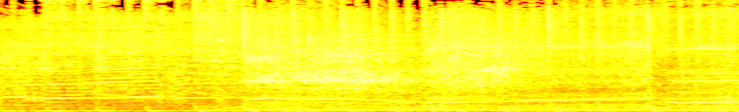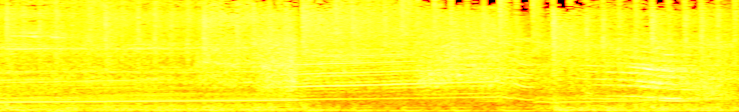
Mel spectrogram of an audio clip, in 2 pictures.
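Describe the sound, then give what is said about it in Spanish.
Tires squeal and engines roar as a Chevrolet car and a motorcycle speed through city streets in an action-film chase, long screeching tones sliding upward over a continuous loud engine drone, with no talk. “El Chevrolet sube por otra calle. gira a la derecha. La moto avanza a toda velocidad.”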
